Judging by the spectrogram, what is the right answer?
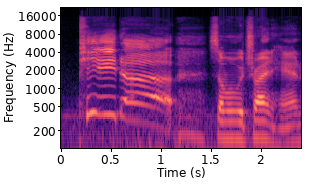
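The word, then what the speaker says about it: Peeta: Um I thought uh in the Hunger Games they were pronouncing Peter all funny like oh my god. It was PETA. Peta.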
